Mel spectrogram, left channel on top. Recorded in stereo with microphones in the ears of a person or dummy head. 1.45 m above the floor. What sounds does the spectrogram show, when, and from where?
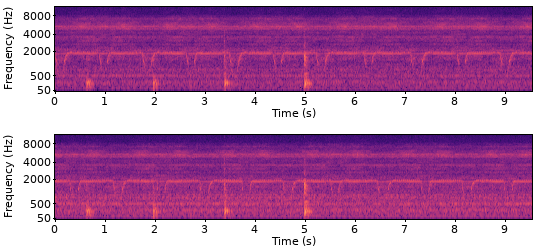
0.6 s a thud: 15° right (ahead or behind)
